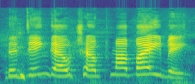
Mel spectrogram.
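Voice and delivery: joking Australian movie line; Australian accent. Pretend. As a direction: blurt it in a mock Australian voice. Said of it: "Why are you from Australia now".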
